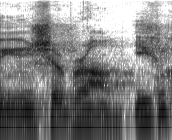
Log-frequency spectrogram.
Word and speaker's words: Goubran: By the way, everybody gets my name wrong, so it's actually Gibran. If you want to get it right, like how my mum would say it, Gibran.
